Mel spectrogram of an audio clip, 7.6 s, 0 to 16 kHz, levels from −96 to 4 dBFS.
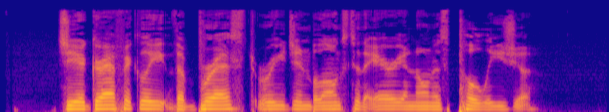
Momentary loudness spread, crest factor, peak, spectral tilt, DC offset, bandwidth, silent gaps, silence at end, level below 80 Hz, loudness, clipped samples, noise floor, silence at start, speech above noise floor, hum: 11 LU; 18 dB; -2 dBFS; -7.5 dB/octave; under 0.1%; 11.5 kHz; none; 0.95 s; -36 dBFS; -20 LUFS; under 0.1%; -75 dBFS; 0.75 s; 56 dB; none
